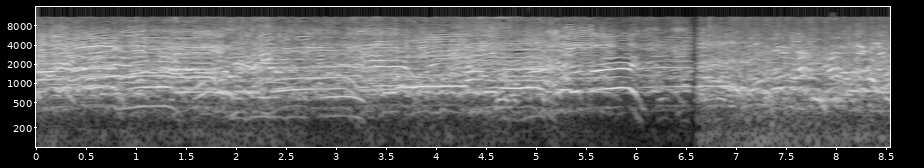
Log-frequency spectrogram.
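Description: A large crowd of men and women chants and shouts outdoors.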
